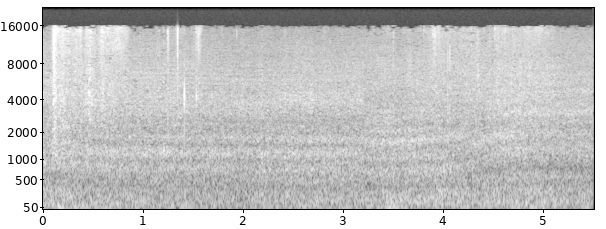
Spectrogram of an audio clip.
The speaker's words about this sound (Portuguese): Espero que dê para ouvir o mar, essa voz sempre em movimento. Espero que cheguem essas ondas até vocês.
